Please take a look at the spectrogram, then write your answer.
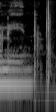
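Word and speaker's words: من: Faqala, maka musannif berkata, wahiyya ay huruful khabdi, dan dia huruf-huruf khafat itu min, pertama min. Bagaimana cara membacanya? Bikasril mimi, dengan kasrah mim.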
